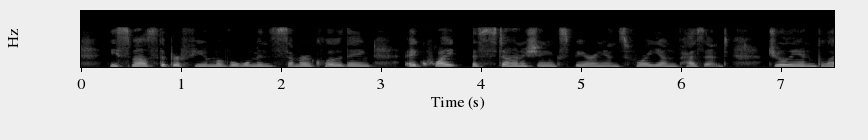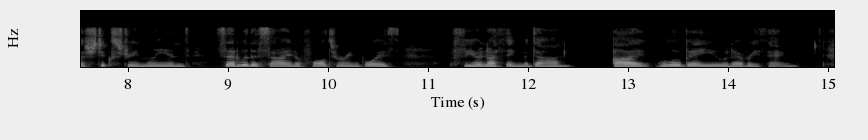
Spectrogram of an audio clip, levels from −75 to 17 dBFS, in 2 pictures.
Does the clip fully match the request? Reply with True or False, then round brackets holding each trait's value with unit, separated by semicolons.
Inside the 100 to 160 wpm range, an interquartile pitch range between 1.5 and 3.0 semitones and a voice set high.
True (155 wpm; 2.5 semitones; 225 Hz)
